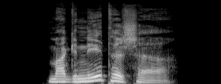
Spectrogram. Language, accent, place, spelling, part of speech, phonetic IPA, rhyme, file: German, Germany, Berlin, magnetischer, adjective, [maˈɡneːtɪʃɐ], -eːtɪʃɐ, De-magnetischer.ogg
- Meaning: inflection of magnetisch: 1. strong/mixed nominative masculine singular 2. strong genitive/dative feminine singular 3. strong genitive plural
